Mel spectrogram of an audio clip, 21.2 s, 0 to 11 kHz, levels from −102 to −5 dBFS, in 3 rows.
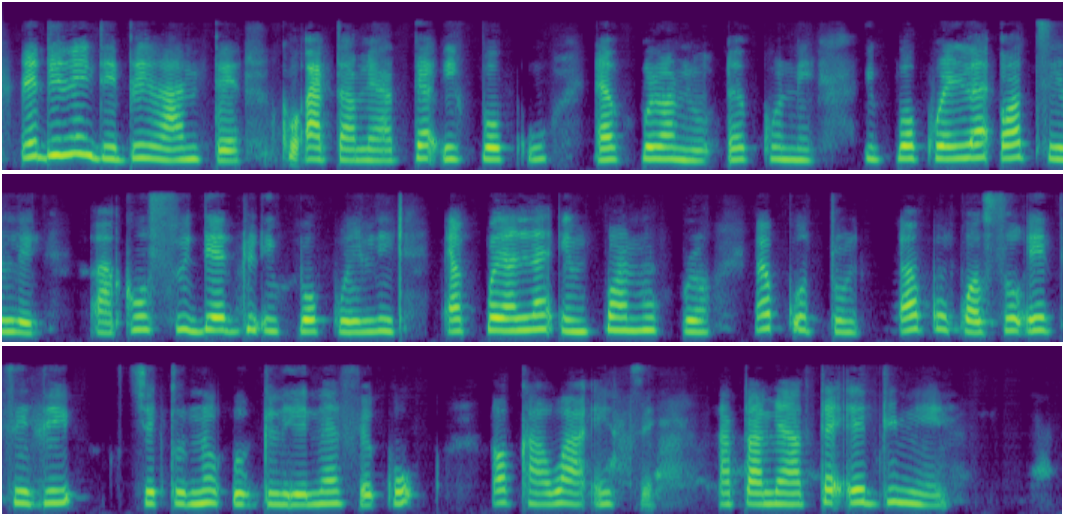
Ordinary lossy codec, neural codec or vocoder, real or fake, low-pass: MP3, 64 kbps; codec, 16 kHz, 1 kbps, FreqCodec, larger model; fake; 7.2 kHz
